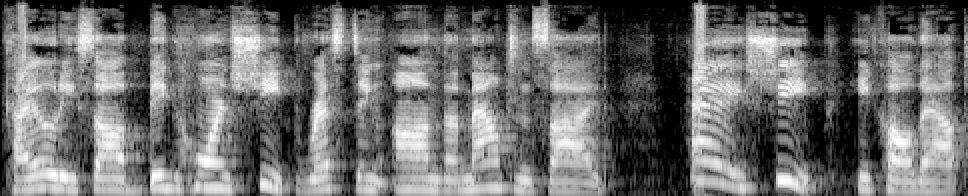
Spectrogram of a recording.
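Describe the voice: The recording is plain reading aloud. Its pitch moves up and down in an ordinary way.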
